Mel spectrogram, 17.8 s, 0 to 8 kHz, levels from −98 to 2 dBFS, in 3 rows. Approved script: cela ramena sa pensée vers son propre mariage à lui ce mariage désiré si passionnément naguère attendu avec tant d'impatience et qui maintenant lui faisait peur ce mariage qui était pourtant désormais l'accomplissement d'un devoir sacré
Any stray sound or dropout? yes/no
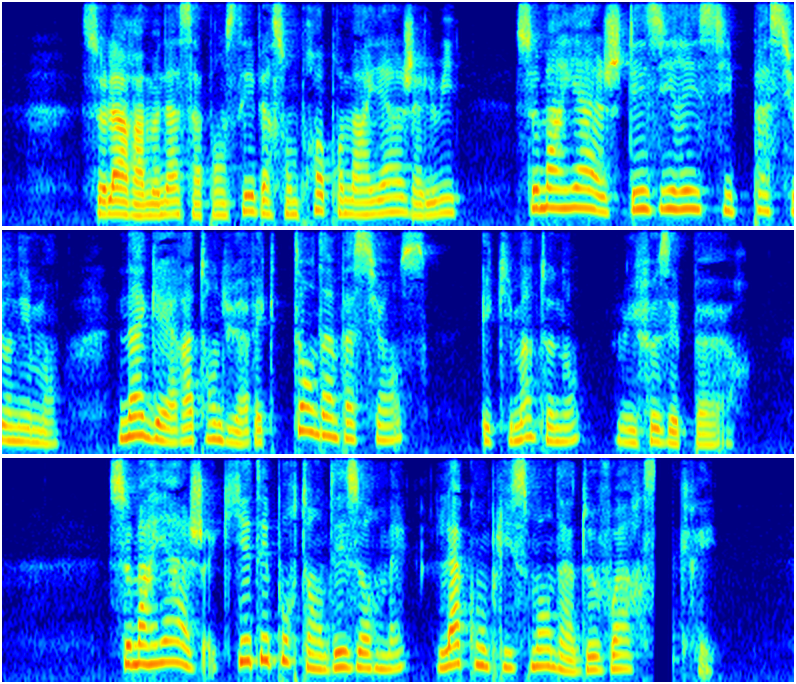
yes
